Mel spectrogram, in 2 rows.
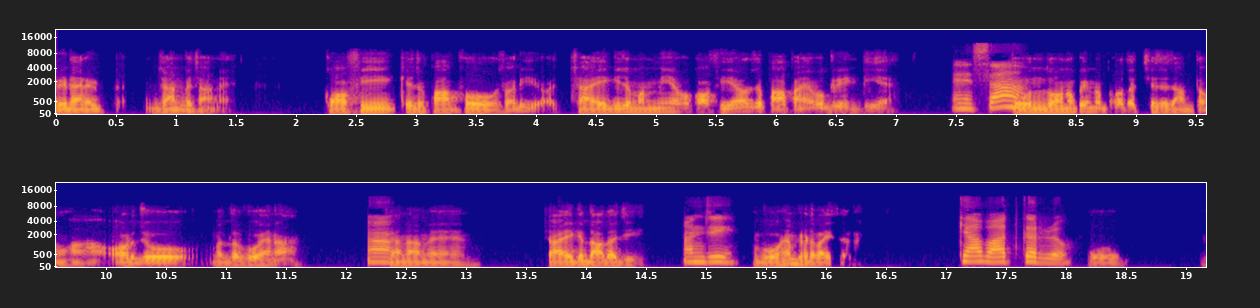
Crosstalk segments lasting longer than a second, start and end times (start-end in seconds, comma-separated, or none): none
